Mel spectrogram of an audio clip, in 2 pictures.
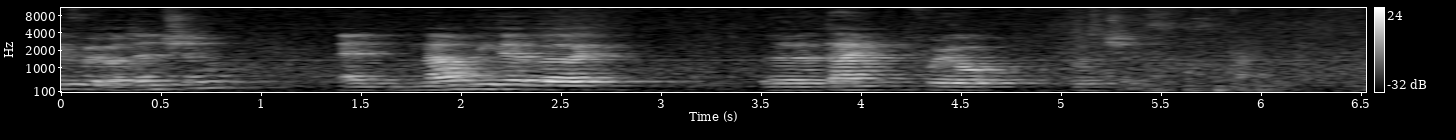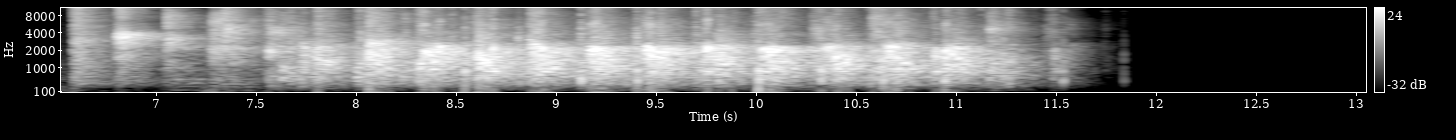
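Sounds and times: audience applauding: 6.6s - 11.9s.

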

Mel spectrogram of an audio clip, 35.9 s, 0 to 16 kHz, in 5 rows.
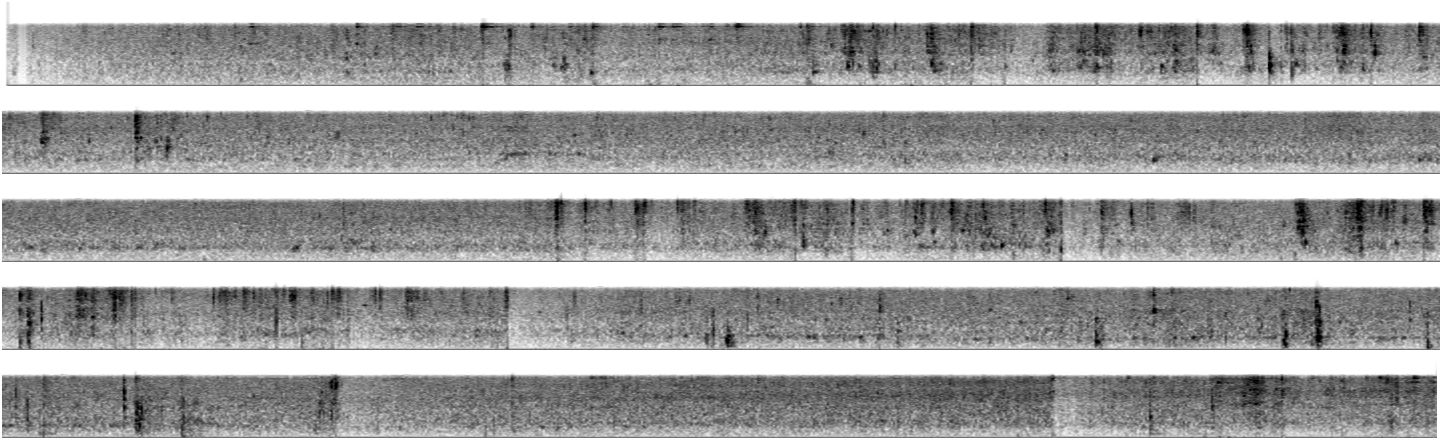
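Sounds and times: stream trickling over rocks: 0.0s - 35.9s
dogs splashing in water: 2.8s - 8.0s, 17.1s - 23.8s.

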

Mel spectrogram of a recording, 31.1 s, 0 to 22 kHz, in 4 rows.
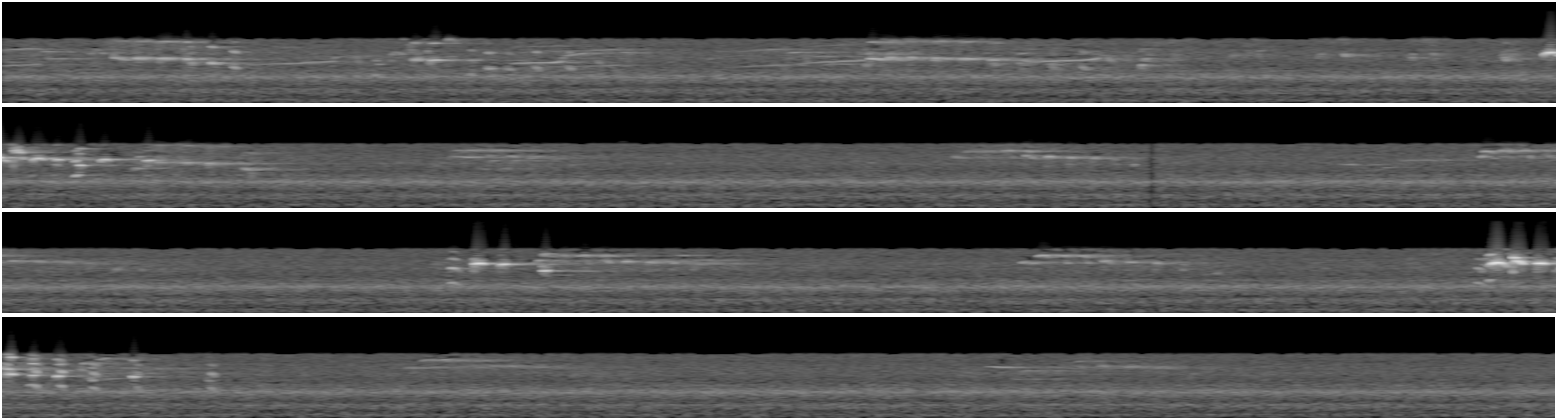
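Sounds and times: faint high bird calls: 0.0s - 9.2s, 10.0s - 10.8s, 12.5s - 13.5s, 14.5s - 16.3s, 17.8s - 19.3s, 20.6s - 21.7s, 22.9s - 24.5s, 25.3s - 26.2s, 28.2s - 29.4s.

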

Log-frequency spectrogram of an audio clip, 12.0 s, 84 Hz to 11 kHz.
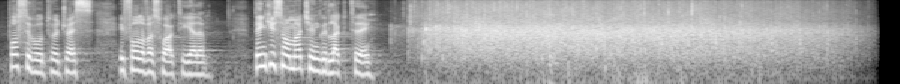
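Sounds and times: audience applauding: 5.2s - 11.7s.

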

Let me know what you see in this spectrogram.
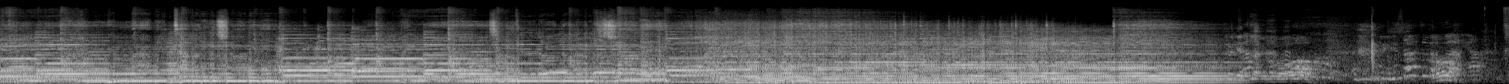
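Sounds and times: man singing: 0.0s - 8.4s
band playing with guitar: 0.0s - 12.6s.

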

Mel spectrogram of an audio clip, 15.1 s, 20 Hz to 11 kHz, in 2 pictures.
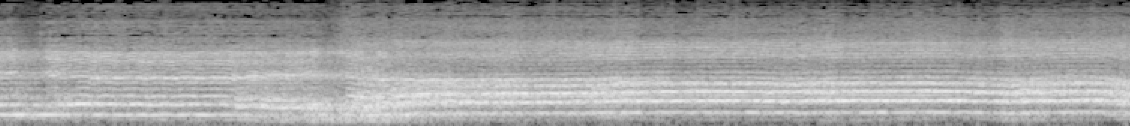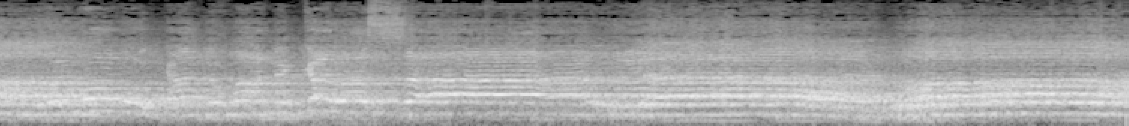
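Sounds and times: man chanting: 0.0s - 3.0s, 7.9s - 11.8s.

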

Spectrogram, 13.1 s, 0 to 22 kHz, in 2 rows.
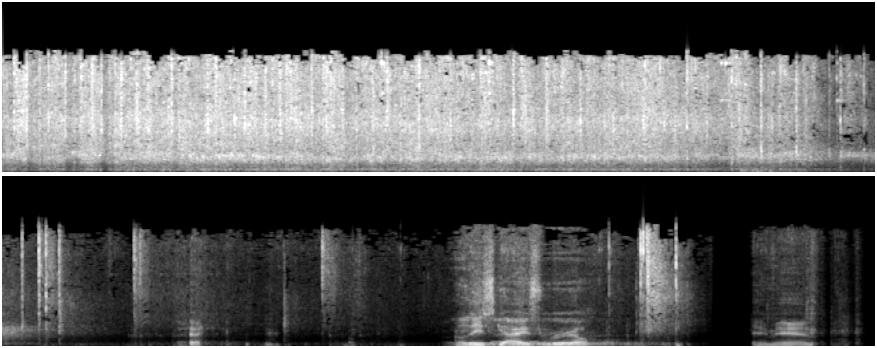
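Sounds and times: crowd clapping: 0.0s - 7.3s.

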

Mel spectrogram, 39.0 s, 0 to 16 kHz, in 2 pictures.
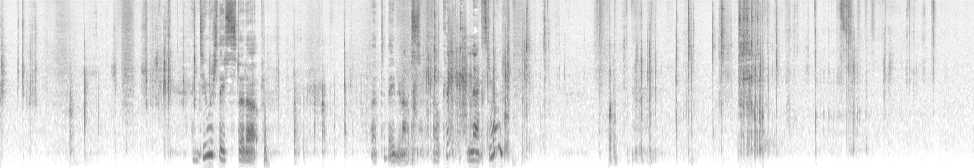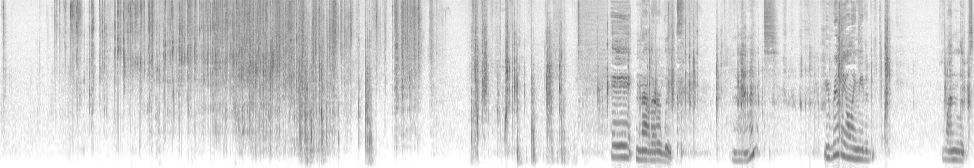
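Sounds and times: taps and crinkles: 25.3s - 31.6s.

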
